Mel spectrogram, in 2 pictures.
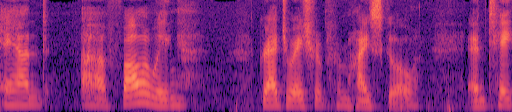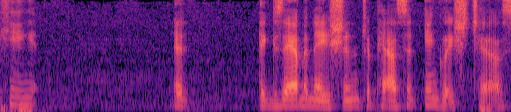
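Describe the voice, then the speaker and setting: Speaking in a Californian accent, a woman talks at a very slow pace with long, frequent pauses. Her pitch is fairly low, with ordinary variation. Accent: General American (Californian). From US West, rural Northern California. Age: 90s. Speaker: interviewee, retired homemaker. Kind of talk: life-story interview.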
